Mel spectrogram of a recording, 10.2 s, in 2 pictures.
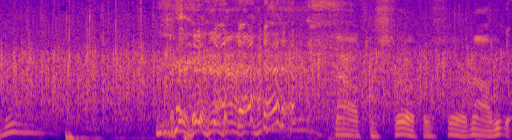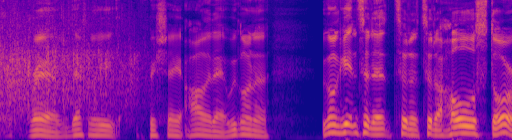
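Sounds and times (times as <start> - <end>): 
hand clapping: 0.0 - 6.6
laughter: 1.5 - 6.2
speech: 1.8 - 10.2.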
